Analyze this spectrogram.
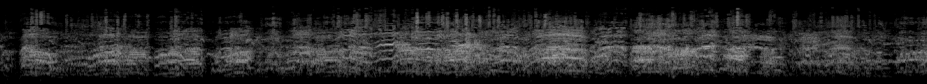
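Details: A pet lorikeet, recorded for entertaining parrots, keeps up a dense, rasping chatter of loud overlapping screeches with almost no pause between them.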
